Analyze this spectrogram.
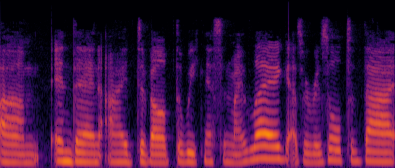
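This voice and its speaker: A woman talks in an unremarkable speaking voice. Her pitch is medium and her intonation fairly even. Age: 20s. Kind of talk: podcast interview answer.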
